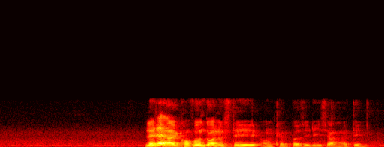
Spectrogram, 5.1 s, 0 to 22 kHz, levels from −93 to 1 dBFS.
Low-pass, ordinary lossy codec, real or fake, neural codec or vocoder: 7.2 kHz; AAC, 64 kbps; real; none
